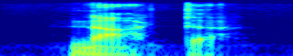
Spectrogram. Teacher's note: In Korean, it stayed relatively crisp. Nata, that T sound at the end is strong.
